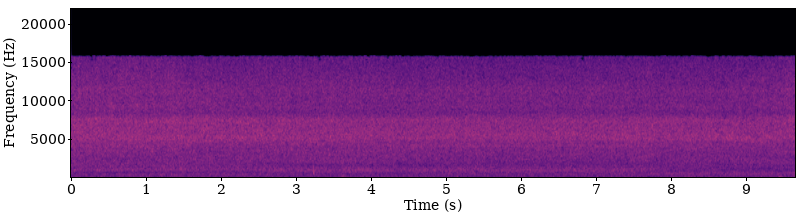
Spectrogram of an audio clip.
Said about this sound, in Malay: Tu air sungai dia.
